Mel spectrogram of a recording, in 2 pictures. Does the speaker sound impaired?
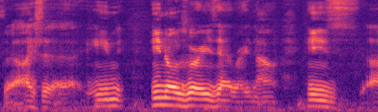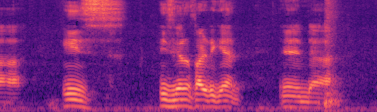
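Yes: Parkinson's disease; sometimes.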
